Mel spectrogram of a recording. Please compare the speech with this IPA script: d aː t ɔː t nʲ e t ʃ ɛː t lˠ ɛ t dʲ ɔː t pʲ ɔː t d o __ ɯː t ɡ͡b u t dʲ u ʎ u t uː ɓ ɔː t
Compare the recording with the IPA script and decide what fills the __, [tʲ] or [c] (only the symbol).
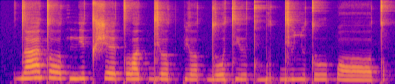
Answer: tʲ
